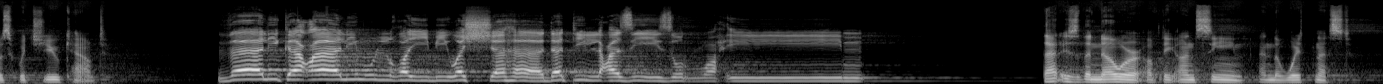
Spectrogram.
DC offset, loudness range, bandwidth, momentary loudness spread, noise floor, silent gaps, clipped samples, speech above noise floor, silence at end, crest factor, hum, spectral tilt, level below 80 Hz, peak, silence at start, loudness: under 0.1%; 12 LU; over 20 kHz; 15 LU; -69 dBFS; none; under 0.1%; 50 dB; 0.35 s; 20 dB; none; -3.5 dB/octave; -62 dBFS; 0 dBFS; 0 s; -19 LUFS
